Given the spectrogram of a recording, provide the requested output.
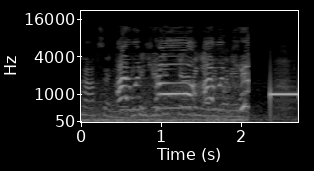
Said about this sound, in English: Oh, there it is. There's the beep. Count the beeps. Two, three, two? That could have been three.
